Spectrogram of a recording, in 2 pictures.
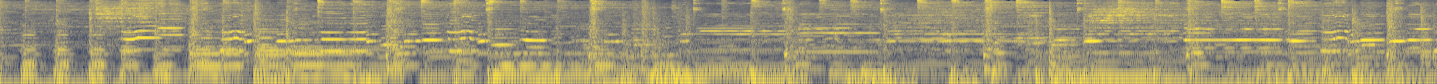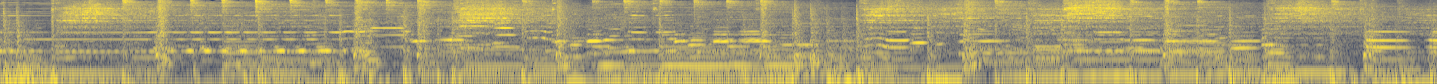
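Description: Live blues band playing: harmonica played into a microphone, with electric guitar, bass guitar and a drum kit keeping a steady beat.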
